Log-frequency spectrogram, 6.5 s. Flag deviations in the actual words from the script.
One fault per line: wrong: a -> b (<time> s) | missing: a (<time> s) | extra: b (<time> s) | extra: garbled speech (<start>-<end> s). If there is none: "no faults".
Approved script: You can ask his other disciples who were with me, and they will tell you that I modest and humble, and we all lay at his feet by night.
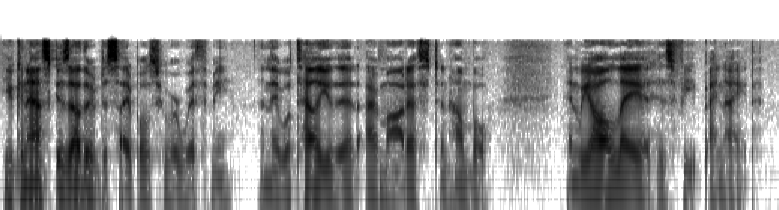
no faults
